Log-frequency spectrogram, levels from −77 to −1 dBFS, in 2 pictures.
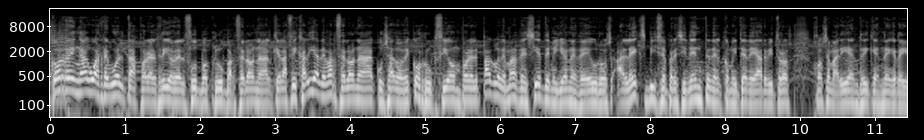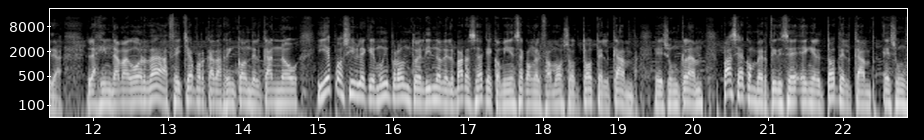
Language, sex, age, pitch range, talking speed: Spanish, male, 40-59, 115-145 Hz, 210 wpm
